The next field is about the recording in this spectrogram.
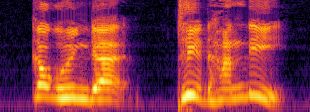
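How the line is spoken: Shout. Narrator (Vietnamese): Một tên quát lên

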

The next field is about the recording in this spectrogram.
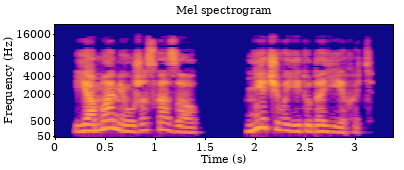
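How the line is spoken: Irritated reply. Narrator (Russian): раздраженно ответил Гарри

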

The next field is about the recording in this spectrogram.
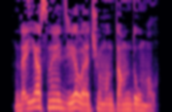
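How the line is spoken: Displeased grumble. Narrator (Russian): недовольно пробурчал Рахтар

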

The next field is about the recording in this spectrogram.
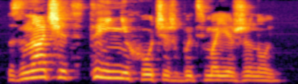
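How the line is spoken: Dejected voice. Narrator (Russian): упавшим голосом ответил он

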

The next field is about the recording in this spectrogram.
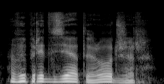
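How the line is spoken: Sighing. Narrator (Russian): вздохнула Катерина

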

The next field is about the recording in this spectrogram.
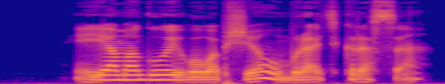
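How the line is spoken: Snort. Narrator (Russian): Хмыкнул

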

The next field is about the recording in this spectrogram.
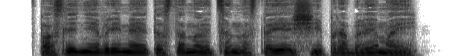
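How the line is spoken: Sigh. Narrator (Russian): вздохнул Аксаханов

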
